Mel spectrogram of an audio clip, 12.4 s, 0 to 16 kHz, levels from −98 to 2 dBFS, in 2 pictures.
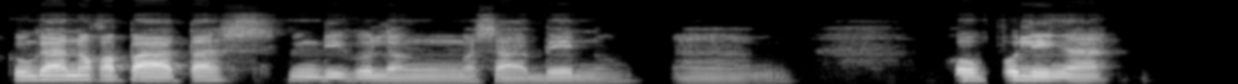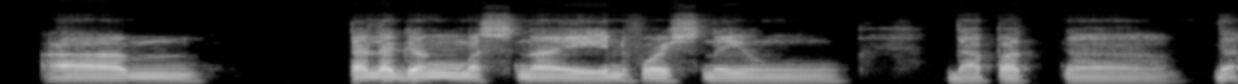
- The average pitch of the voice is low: Yes, low, 110 Hz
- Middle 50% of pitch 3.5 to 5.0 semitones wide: No, average, 2.8 semitones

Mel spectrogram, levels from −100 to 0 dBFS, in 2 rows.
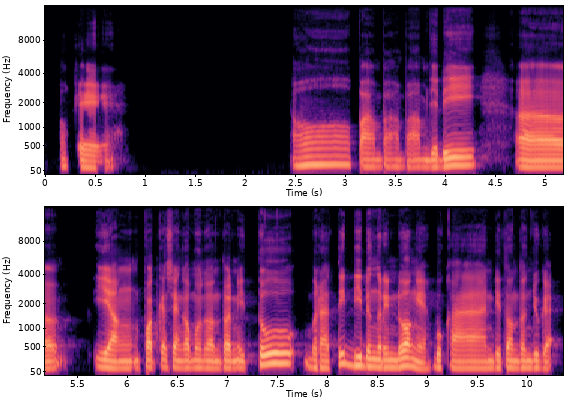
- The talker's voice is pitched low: Yes, low, 115 Hz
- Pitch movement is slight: No, average, 3.0 semitones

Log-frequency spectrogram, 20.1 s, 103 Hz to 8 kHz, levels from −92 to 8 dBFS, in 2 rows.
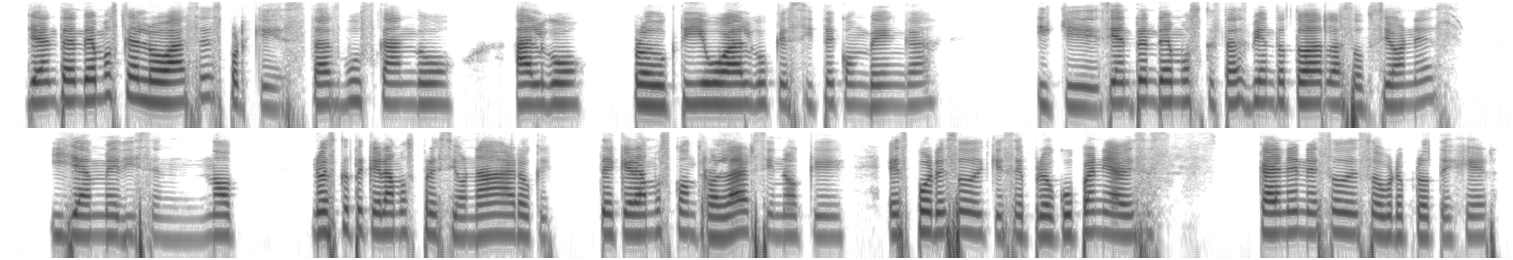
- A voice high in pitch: Yes, high, 235 Hz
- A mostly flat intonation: Yes, narrow, 1.9 semitones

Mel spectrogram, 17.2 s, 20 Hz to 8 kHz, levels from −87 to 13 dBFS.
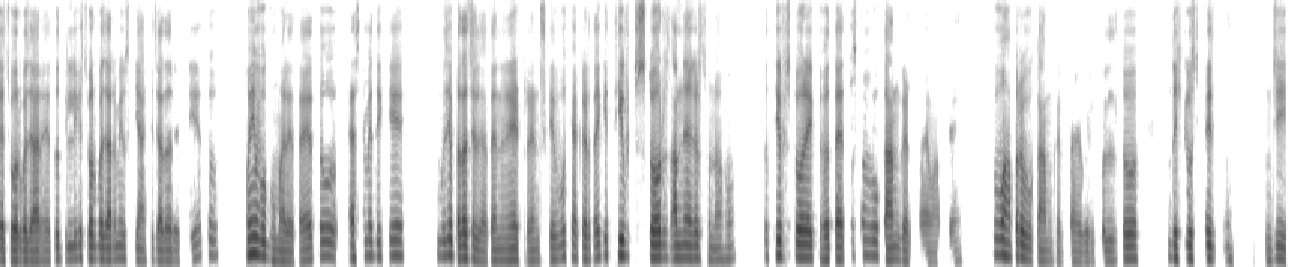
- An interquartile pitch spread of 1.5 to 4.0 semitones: No, average, 4.4 semitones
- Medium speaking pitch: No, low, 130 Hz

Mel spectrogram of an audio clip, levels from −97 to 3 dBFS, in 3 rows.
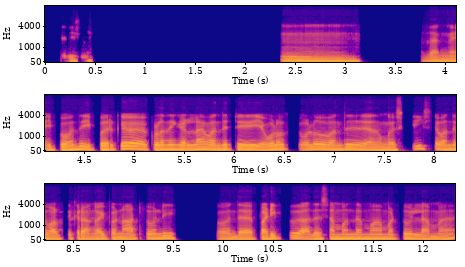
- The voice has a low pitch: Yes, low, 125 Hz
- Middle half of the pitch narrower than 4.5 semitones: Yes, average, 3.5 semitones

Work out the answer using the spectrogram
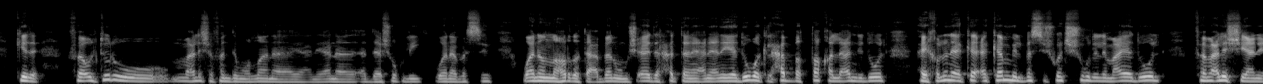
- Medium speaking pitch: Yes, medium, 150 Hz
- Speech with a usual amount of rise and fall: Yes, average, 3.9 semitones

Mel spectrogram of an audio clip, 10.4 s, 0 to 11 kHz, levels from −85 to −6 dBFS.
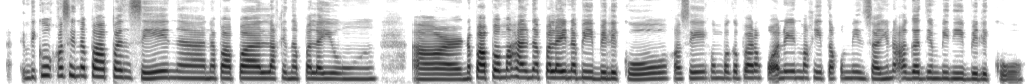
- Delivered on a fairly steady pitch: Yes, narrow, 2.3 semitones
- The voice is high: Yes, high, 240 Hz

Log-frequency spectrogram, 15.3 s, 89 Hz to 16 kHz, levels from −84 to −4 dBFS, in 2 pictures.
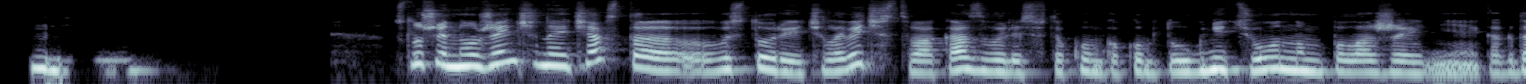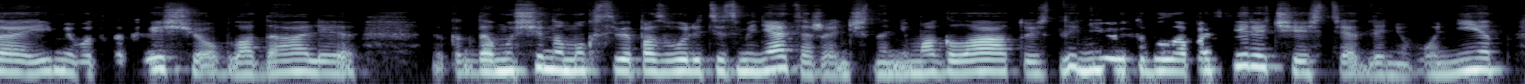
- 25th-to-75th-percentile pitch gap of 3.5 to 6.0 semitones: No, average, 3.0 semitones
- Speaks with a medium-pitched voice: No, high, 200 Hz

